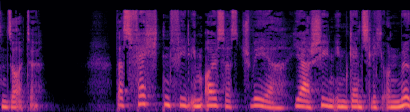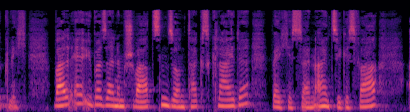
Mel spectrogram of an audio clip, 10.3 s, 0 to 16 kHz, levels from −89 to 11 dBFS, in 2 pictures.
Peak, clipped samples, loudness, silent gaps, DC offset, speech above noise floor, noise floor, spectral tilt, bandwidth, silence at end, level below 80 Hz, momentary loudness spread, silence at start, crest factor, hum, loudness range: -10 dBFS; under 0.1%; -24 LUFS; none; under 0.1%; 48 dB; -73 dBFS; -4.5 dB/octave; 11.5 kHz; 0.15 s; -60 dBFS; 10 LU; 0 s; 16 dB; none; 3 LU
